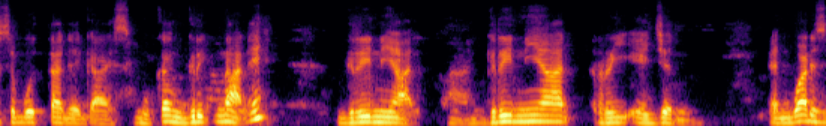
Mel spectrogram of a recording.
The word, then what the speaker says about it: Grignard: Bukan Grignard the correct pronunciation is Grignard. Dia macam ni tau. Kalau saya tulis dekat screen ni, sebutannya should be green, as in green, warna green tu, Grignard.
